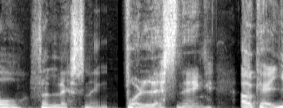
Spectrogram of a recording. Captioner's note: deep voice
